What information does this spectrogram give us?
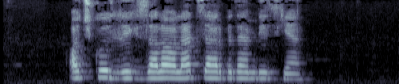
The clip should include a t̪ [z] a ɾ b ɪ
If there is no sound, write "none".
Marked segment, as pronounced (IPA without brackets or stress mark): z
